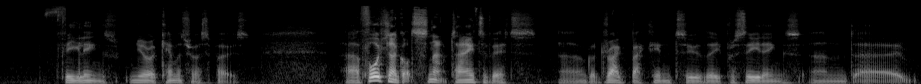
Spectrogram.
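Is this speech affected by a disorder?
No.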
